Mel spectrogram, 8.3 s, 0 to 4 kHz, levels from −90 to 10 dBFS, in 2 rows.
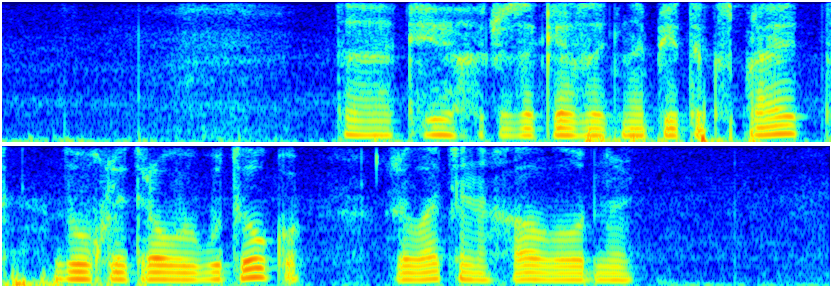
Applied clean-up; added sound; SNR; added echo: none; none; none; none.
